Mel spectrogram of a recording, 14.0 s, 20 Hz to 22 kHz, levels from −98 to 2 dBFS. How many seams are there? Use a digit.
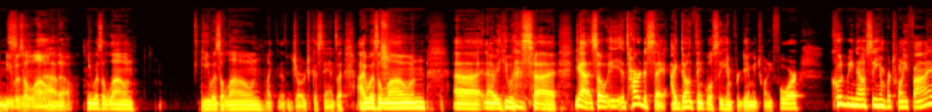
2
